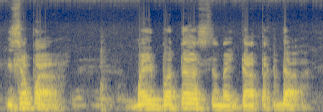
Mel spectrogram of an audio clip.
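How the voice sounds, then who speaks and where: A Filipino man playing a thoughtful, doubtful villager who reasons things out deliberately in a radio drama. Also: medium pitch, lively intonation, mellow, natural voice. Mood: pensive. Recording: muffled, distant mic, background noise.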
